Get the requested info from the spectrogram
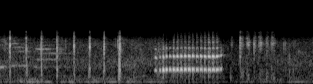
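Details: Purebred puppies, four and a half weeks old, on their first outing outdoors with their mother Fergie and half sister Miley; a run of short clicky yelps, then a sustained harmonic whine rising and holding for about half a second, then more short yelps.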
